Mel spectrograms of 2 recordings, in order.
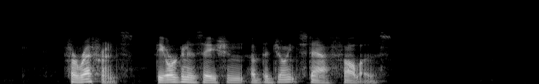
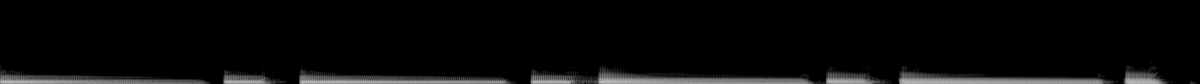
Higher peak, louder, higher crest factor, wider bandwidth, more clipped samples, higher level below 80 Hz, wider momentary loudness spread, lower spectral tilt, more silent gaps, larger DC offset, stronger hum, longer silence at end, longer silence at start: first, -2 dBFS vs -12 dBFS; first, -21 LUFS vs -28 LUFS; first, 20 dB vs 14 dB; first, 4.7 kHz vs 0.8 kHz; neither; second, -46 dBFS vs -32 dBFS; about the same, 13 LU vs 12 LU; second, -11 dB/octave vs -20 dB/octave; second, none vs 2.16-2.22 s, 5.21-5.29 s; neither; neither; first, 1.65 s vs 0.35 s; first, 0.65 s vs 0 s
